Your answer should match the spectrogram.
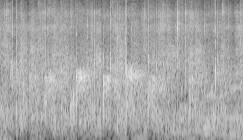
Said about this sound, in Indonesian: Tepuk tangan untuk santri Darul Hala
